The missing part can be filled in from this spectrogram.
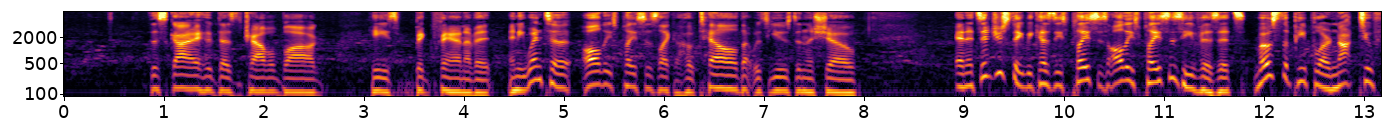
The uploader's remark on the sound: podcasts live from Cafe Anyway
